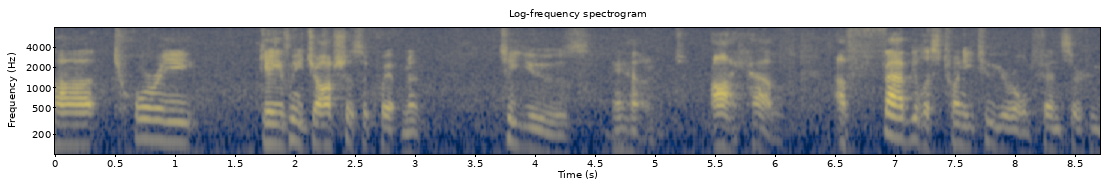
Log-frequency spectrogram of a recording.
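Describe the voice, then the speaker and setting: There is noticeable background noise. The speech moves at a fairly slow pace. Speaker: memorial speaker. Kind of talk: eulogy. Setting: memorial gathering. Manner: halting.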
